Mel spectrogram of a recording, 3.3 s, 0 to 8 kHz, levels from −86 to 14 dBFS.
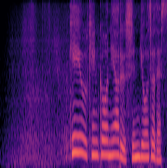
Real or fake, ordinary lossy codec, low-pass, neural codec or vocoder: fake; none; none; codec, 16 kHz, 0.5 kbps, X-Codec, WavLM features, trained on Multilingual LibriSpeech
